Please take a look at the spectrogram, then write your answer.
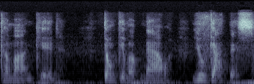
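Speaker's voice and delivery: very loud, small, wasp-like creature voice. Voicing a small masked creature encouraging a wounded character: voice of a small wasp-masked creature. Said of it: "it's just this voice that's saying".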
